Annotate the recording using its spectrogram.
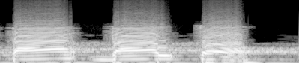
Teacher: زبان کی نوک اور اوپر کے دانتوں کی جڑ، اس سے تا دال تا 3 حروف ادا ہوتے ہیں. ان کا ایک ہی مخرج ہے تا دال تا.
